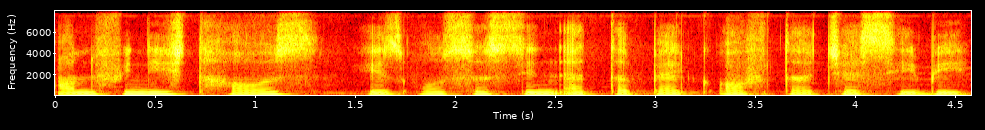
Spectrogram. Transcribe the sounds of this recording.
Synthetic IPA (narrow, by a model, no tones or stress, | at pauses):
ʔə̃nfɪnɪʃthaʊs | ɪzɔlsosĩnʔɛt̚d̪̥əbɛkʰɔfd̪̥əd͡ʒɛsibi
